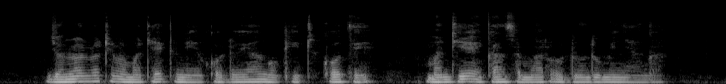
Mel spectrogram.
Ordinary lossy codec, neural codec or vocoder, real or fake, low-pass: AAC, 32 kbps; codec, 44.1 kHz, 7.8 kbps, Pupu-Codec; fake; 19.8 kHz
